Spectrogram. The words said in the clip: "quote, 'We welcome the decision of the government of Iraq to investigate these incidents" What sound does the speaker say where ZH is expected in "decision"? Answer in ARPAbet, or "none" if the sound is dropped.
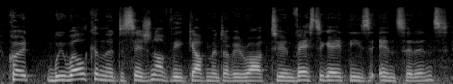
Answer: ZH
